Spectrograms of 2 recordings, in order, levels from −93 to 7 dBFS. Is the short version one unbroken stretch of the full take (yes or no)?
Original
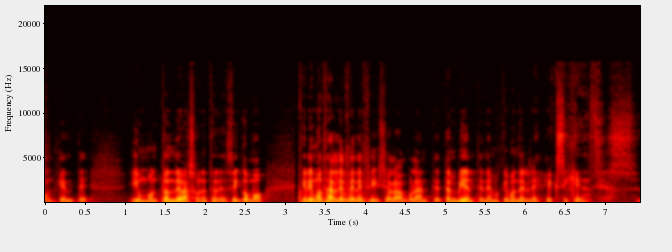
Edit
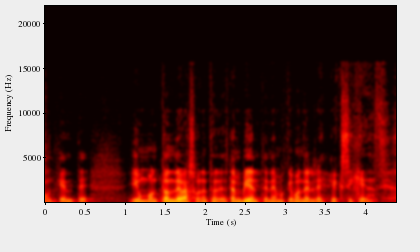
no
